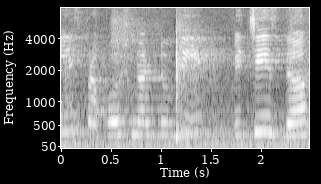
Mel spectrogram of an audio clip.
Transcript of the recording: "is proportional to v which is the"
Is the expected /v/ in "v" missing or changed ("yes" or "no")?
yes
